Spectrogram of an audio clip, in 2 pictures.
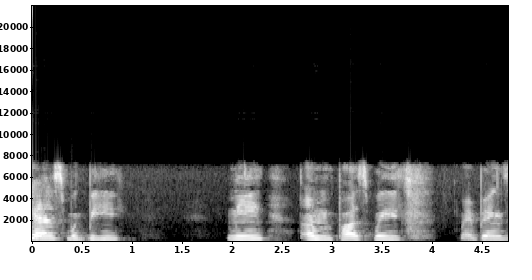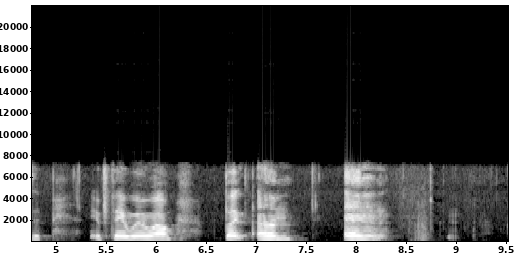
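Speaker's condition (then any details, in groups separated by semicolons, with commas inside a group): Cerebral palsy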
